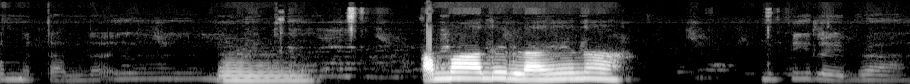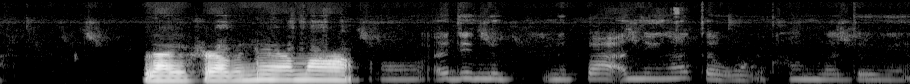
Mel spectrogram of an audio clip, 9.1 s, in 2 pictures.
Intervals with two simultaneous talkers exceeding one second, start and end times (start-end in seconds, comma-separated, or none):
none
